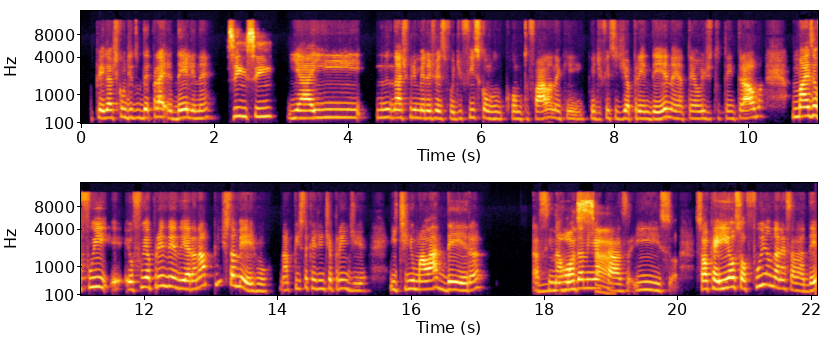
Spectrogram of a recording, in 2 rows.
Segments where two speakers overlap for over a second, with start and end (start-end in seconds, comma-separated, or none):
17.9-19.1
